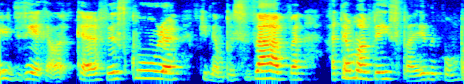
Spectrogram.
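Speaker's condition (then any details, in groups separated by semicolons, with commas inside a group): Spastic diplegic cerebral palsy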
